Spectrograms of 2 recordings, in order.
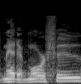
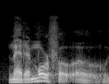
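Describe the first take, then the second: First: The word ends with a single o sound. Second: The word ends with a doubled o sound. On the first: The speaker calls it wrong. "which I always pronounced it metamorpho, because that's the way it's spelled" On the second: The speaker calls it right. "no, brother, in the Greek, it's metamorpho-o"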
